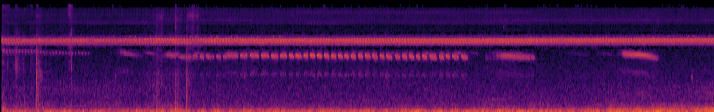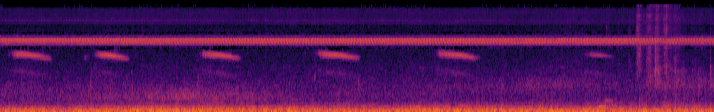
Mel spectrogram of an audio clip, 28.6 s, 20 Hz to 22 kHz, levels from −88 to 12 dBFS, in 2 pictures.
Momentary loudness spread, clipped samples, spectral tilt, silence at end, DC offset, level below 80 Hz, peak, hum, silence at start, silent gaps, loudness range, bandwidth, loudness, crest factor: 5 LU; under 0.1%; -4.5 dB/octave; 0 s; under 0.1%; -30 dBFS; -6 dBFS; none; 0.05 s; none; 3 LU; 18 kHz; -24 LUFS; 20 dB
